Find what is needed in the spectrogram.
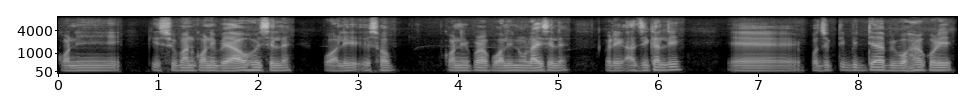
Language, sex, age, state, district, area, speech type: Assamese, male, 30-45, Assam, Charaideo, rural, spontaneous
